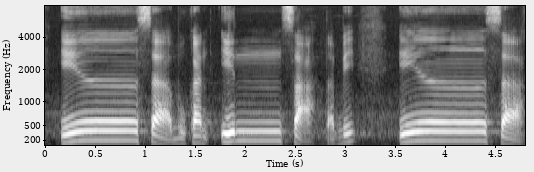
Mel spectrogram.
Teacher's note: Jadi samar-samar itu antara bunyi nun dengan sin dengan ditekan selama 2 harokat. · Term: ikhfa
